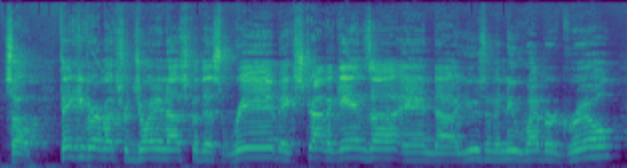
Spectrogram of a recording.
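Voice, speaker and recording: A man hosting a cooking show, giving a relaxed, folksy demonstration with many fillers, indoors in a kitchen. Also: fairly high pitch, normal speed, echoey room.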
